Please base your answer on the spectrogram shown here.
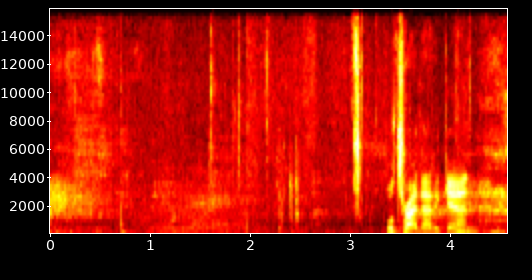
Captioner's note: crowd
